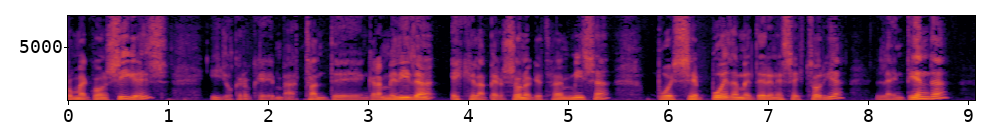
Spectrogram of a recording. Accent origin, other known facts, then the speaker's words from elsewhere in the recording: Seville, Andalusia, Spain; also born or lived in Madrid; Yo soy sevillano. Yo soy sevillano y he trabajado, como nos pasa a los periodistas y a ti, pues mucho tiempo en Madrid.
